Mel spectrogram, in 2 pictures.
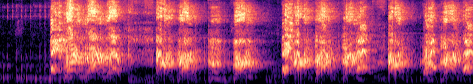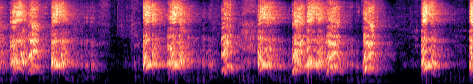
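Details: Chow Chow dog barking in rapid bursts, grouped into clusters of several harsh, broadband barks separated by brief pauses, continuing steadily for about nine seconds.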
